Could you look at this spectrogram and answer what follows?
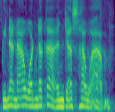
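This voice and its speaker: A woman's voice: medium pitch, steady tone, normal speed, close to an everyday voice. A woman acting a disapproving, nagging mother of a grown son in an audio drama, with an Ilocano Filipino accent. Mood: grumbling. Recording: distant mic with faint noise.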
